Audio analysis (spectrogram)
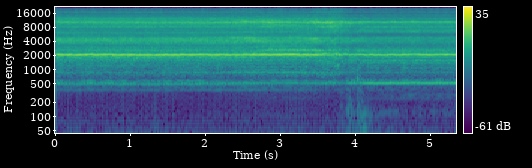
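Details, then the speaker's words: Small electric extractor pump sucking engine oil through the dipstick tube for an oil change on a 2007 Monterey 214FS with a MerCruiser 5.0 MPI. It gives a loud, steady high-pitched buzzy whine, gets a little hot and is slow; normal running. "it is pretty loud let me turn this thing off it is pretty loud it does get a little hot"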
